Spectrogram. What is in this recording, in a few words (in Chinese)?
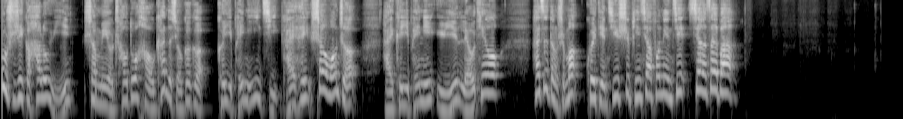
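素人语言平台信息流; 素人某语言平台信息流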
